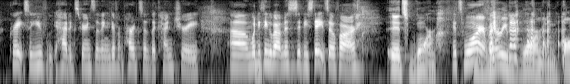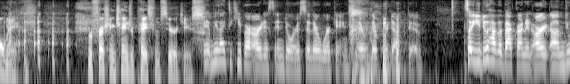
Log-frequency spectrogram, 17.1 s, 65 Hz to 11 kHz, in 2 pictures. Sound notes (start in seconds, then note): 7.4 laughs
